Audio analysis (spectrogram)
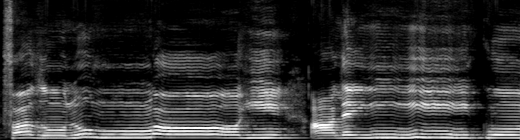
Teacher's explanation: یہاں پر آپ نے ضاد کو پر کر کے اس کو موٹا کر کے پڑھنا ہے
